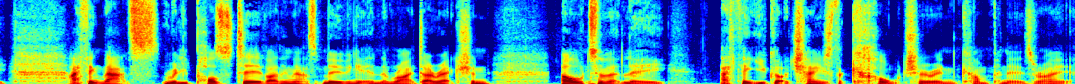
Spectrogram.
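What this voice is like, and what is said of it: Posh middle-class English accent. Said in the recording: “my accent has got posher as the years have got ... I have become the middle class ... they say I sound like Tony Blair”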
